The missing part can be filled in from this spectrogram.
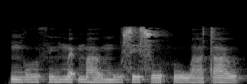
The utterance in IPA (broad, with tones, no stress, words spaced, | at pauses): ɲo˦ʊ̯θĩ˦ mɛ˦ʔ ma˦ʊ̯mu˦si˦˨ sʰu˨hu˨ wä˦ta˦˨ʊ̯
